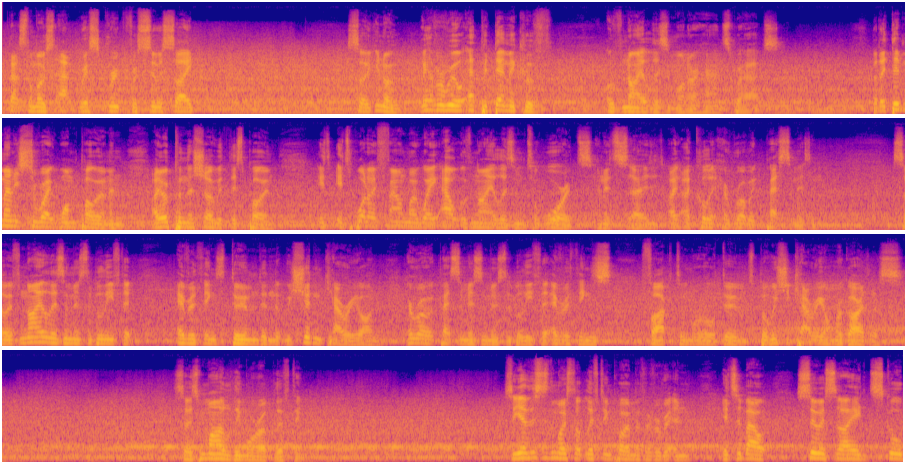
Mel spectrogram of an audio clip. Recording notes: We broadcast a special extended 6 hour live event from London's Rye Wax.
